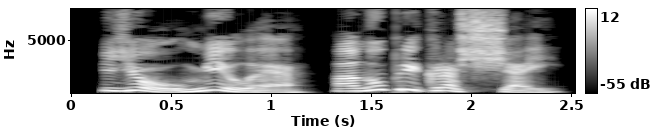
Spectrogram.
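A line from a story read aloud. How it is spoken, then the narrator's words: Brisk shout from behind. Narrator (Russian): бойко крикнули сзади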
